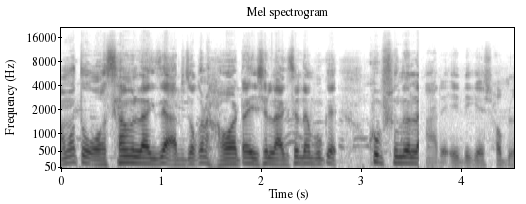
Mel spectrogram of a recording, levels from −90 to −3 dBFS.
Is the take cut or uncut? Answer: cut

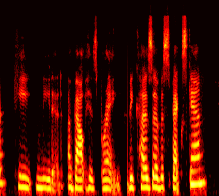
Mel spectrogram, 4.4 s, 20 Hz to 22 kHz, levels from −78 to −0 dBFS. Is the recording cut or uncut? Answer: cut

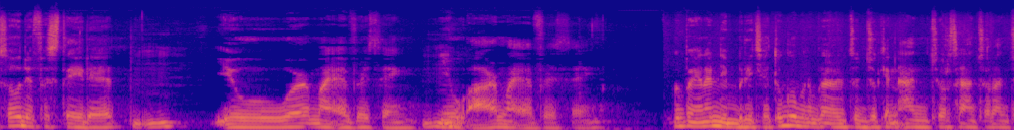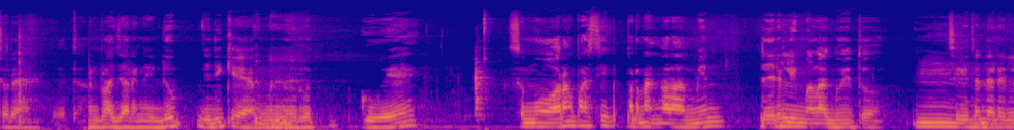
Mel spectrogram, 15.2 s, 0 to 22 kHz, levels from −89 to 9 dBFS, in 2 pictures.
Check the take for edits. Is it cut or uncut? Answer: cut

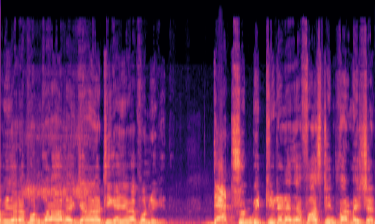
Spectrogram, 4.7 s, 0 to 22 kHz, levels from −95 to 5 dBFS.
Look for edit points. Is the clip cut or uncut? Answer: uncut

